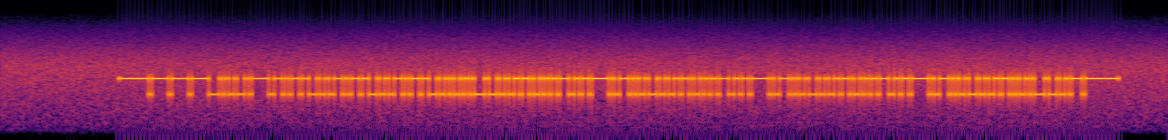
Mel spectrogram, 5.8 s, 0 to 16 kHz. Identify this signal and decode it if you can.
RTTY (75 baud, 850 Hz shift), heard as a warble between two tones, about 1700 Hz centre. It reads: CQ CQ CQ DE PD0BS PD0BS PD0BS PSE K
